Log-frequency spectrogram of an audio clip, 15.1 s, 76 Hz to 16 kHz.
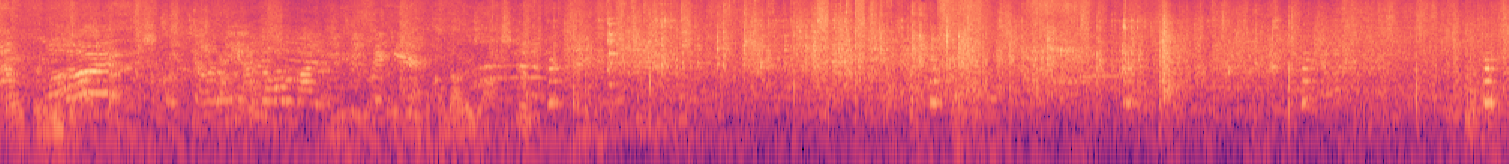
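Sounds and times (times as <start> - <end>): items clattering and clinking: 5.5 - 15.0.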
